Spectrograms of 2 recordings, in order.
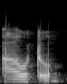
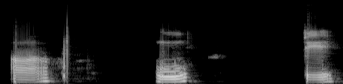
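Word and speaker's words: Auto: এখানে লেখা আউটো যার অর্থ গাড়ি জার্মানিতে। তো এটা উচ্চারণ করতে হয় কিভাবে দেখুন, আ, উ, টে, ও, আউটো অর্থ গাড়ি।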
